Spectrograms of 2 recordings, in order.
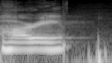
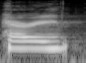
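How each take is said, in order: First: It sounds different from the male name Harry. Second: It sounds like the male first name Harry. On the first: The speaker calls it wrong. "not Hari" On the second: The speaker calls it right. "say it like the male first name"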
